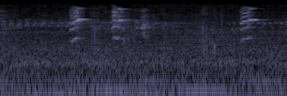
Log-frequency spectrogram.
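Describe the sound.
A bird calls in an aviary with a few faint, high, brief chirps spaced irregularly over a quiet background.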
